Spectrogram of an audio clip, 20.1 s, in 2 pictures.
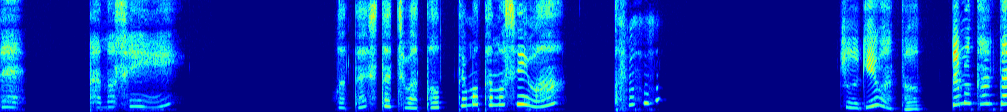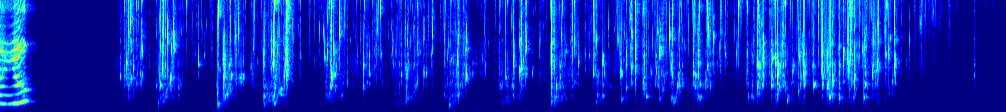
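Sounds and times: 
speech: 0.9s - 1.8s, 3.4s - 6.6s, 8.4s - 10.4s
water dripping: 11.2s - 20.0s.

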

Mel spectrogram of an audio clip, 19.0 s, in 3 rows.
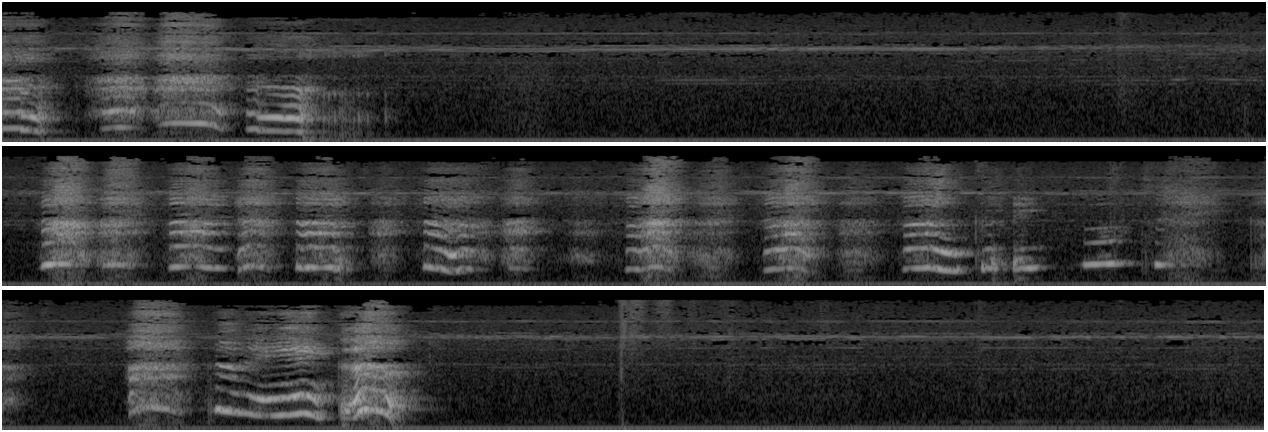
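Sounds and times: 
22-year-old woman moaning and climaxing: 0.0s - 2.0s, 6.5s - 14.8s.

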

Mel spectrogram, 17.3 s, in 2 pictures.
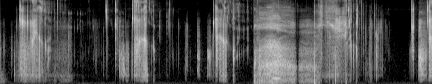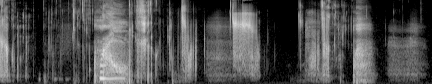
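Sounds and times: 
ear licking: 0.2s - 5.0s, 6.3s - 14.0s, 14.6s - 15.7s.

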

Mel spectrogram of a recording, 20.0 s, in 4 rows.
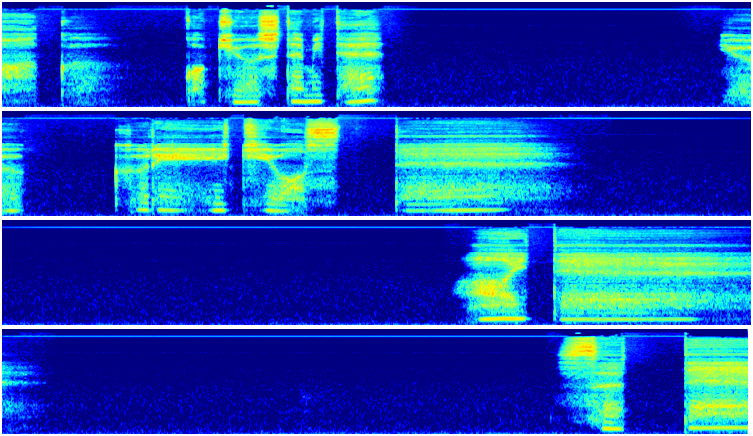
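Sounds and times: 
ASMR whispering: 0.0s - 2.6s, 4.8s - 8.8s, 13.0s - 15.3s, 18.7s - 19.9s.

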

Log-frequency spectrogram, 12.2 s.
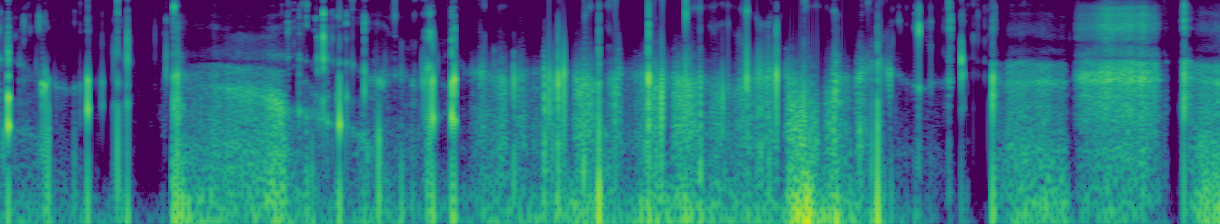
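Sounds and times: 
ear licking: 0.0s - 12.1s.

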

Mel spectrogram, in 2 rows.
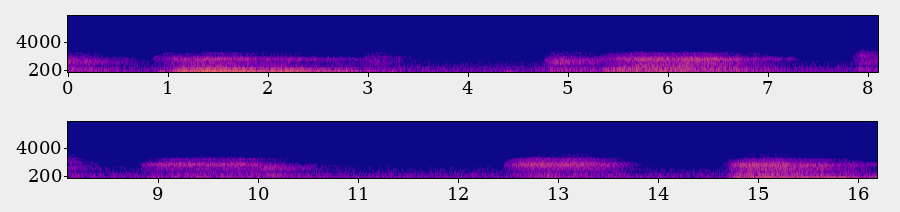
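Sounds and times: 
sleeping breath beside listener: 0.0s - 3.4s, 4.8s - 7.2s, 7.8s - 10.7s, 12.5s - 13.9s, 14.7s - 16.1s.

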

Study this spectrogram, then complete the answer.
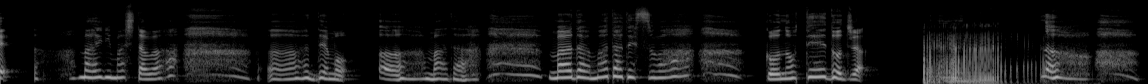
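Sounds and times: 
speech: 0.8s - 8.8s, 10.5s - 11.1s
fart: 9.2s - 10.6s.

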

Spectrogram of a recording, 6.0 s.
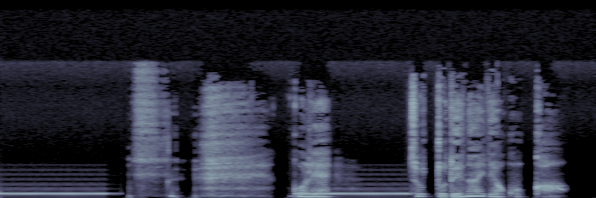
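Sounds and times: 
Japanese-style telephone ringback tone of an unanswered call: 0.0s - 1.2s, 3.2s - 4.2s
speech: 1.3s - 2.2s, 2.9s - 3.4s, 4.2s - 5.7s.

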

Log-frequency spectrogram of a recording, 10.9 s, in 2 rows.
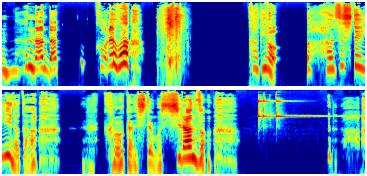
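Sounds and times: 
speech: 0.5s - 2.6s, 3.7s - 9.0s
small bell ringing: 9.3s - 10.6s.

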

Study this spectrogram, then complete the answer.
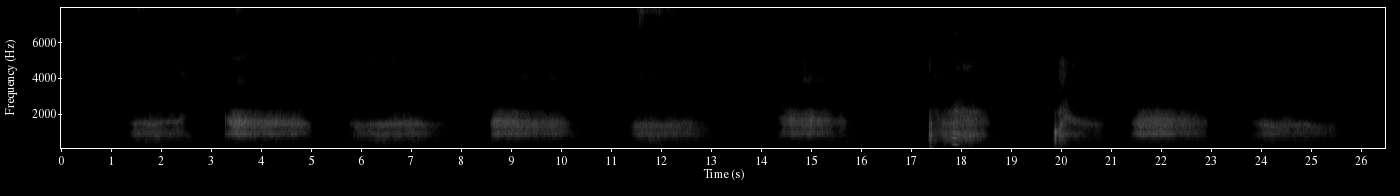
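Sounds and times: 
sleeping breath: 1.4s - 2.6s, 3.2s - 5.1s, 5.8s - 7.7s, 8.6s - 10.4s, 11.4s - 13.0s, 14.3s - 15.8s, 17.4s - 18.6s, 19.8s - 23.0s, 23.8s - 25.6s.

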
